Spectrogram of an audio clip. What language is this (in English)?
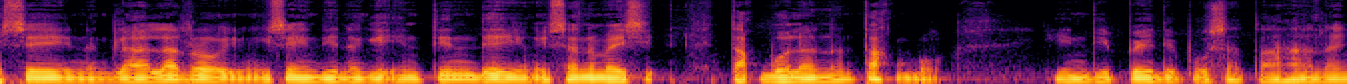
Filipino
